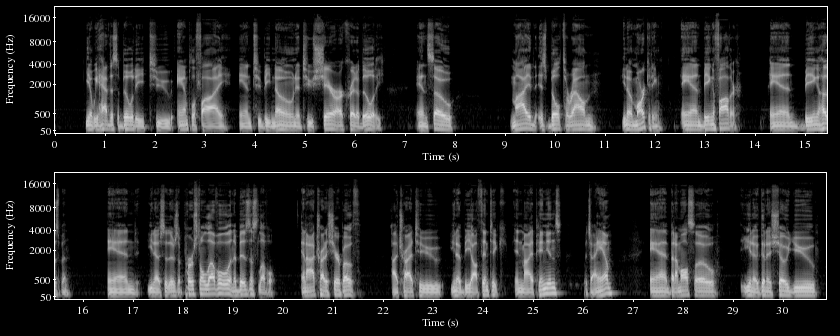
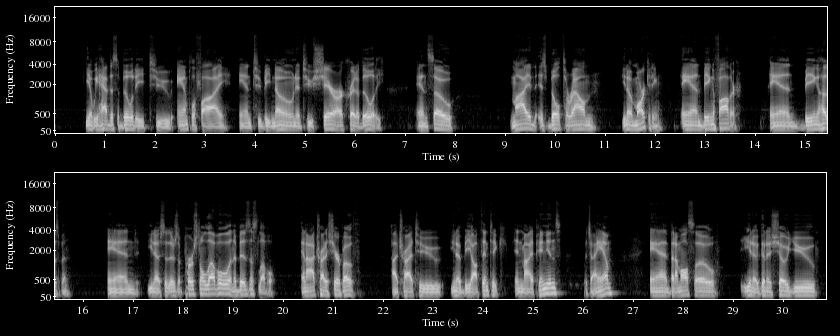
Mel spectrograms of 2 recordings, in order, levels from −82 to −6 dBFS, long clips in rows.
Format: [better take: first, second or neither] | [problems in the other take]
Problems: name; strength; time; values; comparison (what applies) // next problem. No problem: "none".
first | muffled; slightly; fading above 2.5 kHz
